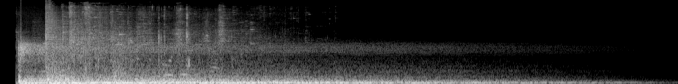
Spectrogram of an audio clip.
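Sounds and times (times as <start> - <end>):
gunshot sound effect: 0.2 - 5.6.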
